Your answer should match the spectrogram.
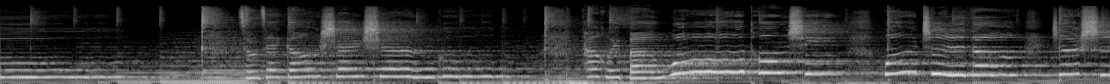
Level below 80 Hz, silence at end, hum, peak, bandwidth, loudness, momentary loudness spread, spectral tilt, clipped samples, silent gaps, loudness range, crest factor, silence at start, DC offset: -32 dBFS; 0 s; none; -2 dBFS; 17 kHz; -19 LUFS; 11 LU; -4 dB/octave; under 0.1%; none; 5 LU; 16 dB; 0 s; under 0.1%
